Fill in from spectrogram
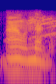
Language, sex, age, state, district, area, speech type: Telugu, male, 18-30, Andhra Pradesh, Anantapur, urban, conversation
